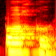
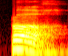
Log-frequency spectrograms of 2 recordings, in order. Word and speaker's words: porc: Mas a gente está falando de porco, em francês, porc. Você não vai pronunciar o C.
